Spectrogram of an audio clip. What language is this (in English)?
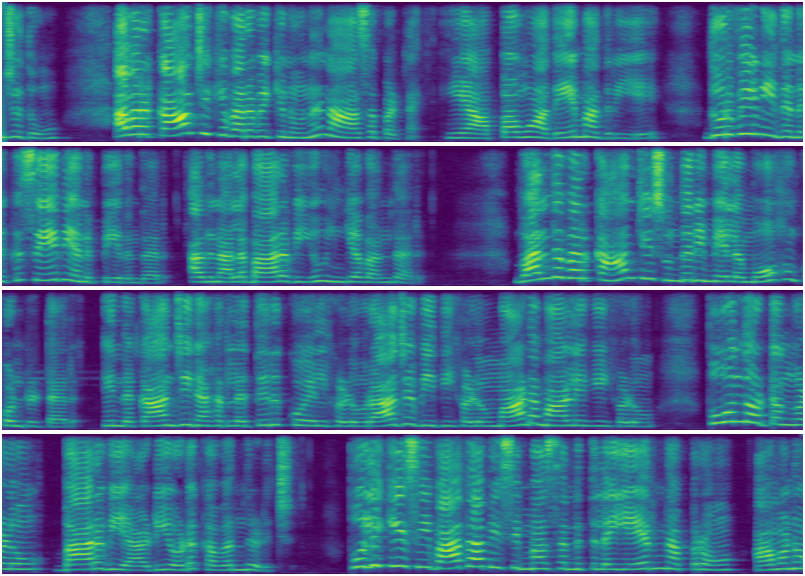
Tamil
